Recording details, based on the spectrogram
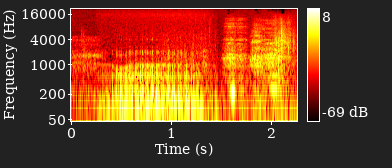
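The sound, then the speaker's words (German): Fierce dogs growl low and close, a rumbling, continuous snarl for over a second, then break into two harsher, louder bursts of snarling. No one speaks. “Wölfe. Psst. Quatsch. Ihr Hunde. Sie sind ganz nah.”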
